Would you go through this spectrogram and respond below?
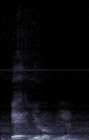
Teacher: here the letter E produces the sound U. So that is why we cannot place here an, we have to place A, because U sound is considered as consonant sound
